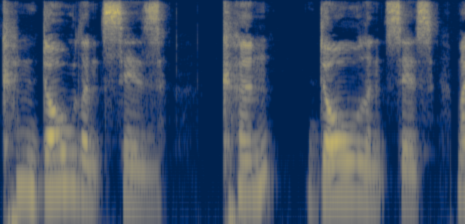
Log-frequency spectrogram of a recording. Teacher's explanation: there's a schwa there at the beginning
